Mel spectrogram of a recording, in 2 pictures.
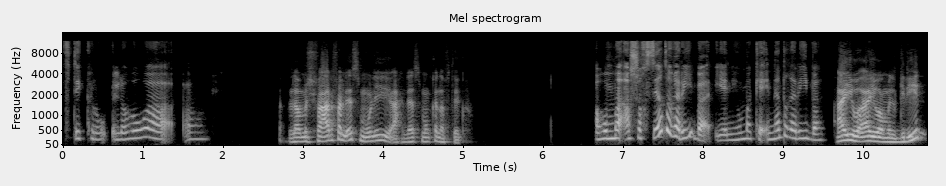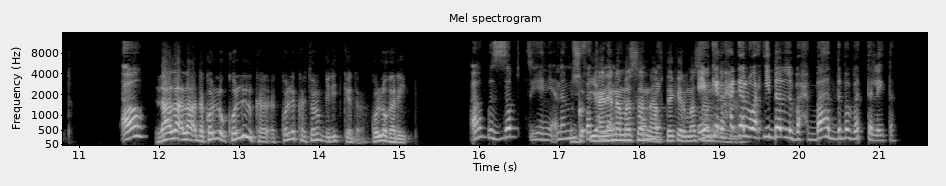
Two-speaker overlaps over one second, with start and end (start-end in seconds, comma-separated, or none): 17.1-19.3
